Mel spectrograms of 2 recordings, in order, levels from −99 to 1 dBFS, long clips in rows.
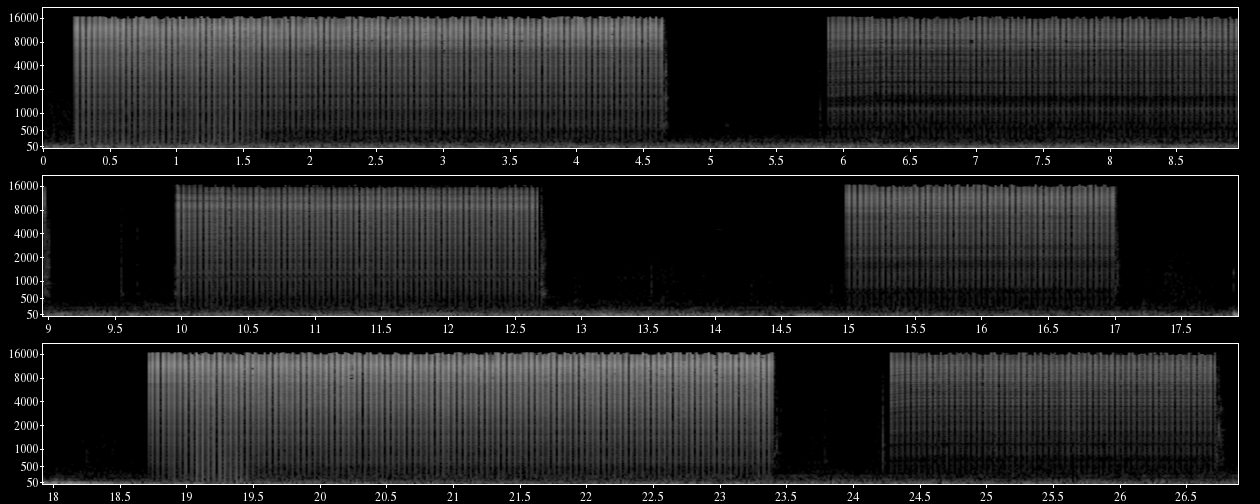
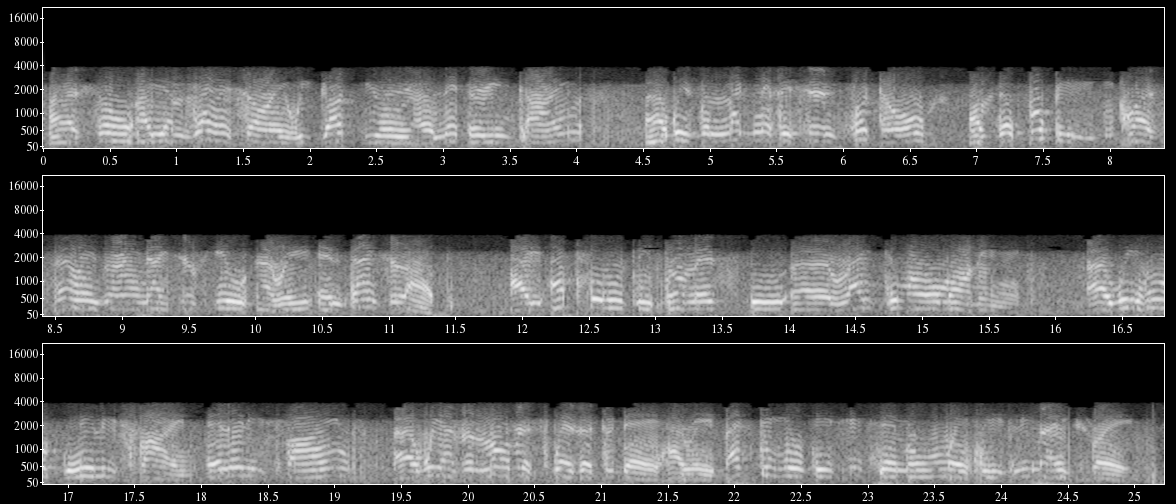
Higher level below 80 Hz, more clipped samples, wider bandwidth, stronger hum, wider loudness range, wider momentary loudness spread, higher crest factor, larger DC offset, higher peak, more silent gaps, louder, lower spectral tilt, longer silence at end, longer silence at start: second, -68 dBFS vs -46 dBFS; neither; first, 17 kHz vs 4 kHz; neither; first, 16 LU vs 1 LU; first, 16 LU vs 6 LU; first, 36 dB vs 12 dB; neither; about the same, -2 dBFS vs -2 dBFS; neither; second, -33 LUFS vs -16 LUFS; second, 3.5 dB/octave vs -10.5 dB/octave; first, 0.2 s vs 0.05 s; first, 0.25 s vs 0 s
